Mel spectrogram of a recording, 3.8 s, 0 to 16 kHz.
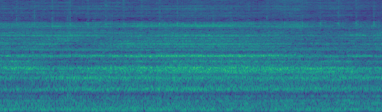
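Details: Vevor 5K 12 V diesel heater running in a trailer without a muffler, small diesel leak at a bung: steady loud whooshing roar with fast loose pulse about four a second; unsilenced exhaust, normal running.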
